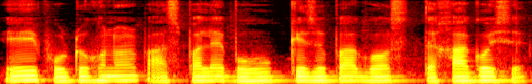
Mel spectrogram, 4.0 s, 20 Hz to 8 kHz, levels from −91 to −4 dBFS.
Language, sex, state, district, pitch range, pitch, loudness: Assamese, male, Assam, Sonitpur, 105-115 Hz, 110 Hz, -20 LUFS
